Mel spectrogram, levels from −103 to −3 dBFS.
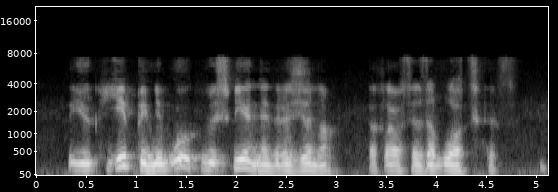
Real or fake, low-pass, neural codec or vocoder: fake; 7.2 kHz; codec, 24 kHz, 1 kbps, SNAC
